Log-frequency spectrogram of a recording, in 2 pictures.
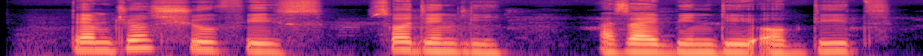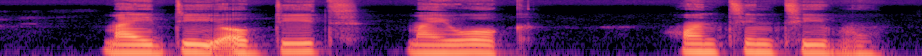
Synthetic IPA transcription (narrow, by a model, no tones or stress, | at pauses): d̥ɛ̃md͡ʒɔsʃofesː | ɔdɛ̃nli | as̬aɪbĩndeʔɔp̚det | majdeɔ̰p̚det | maɪwɔk | hɔ̃ntʰĩŋtʰebul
